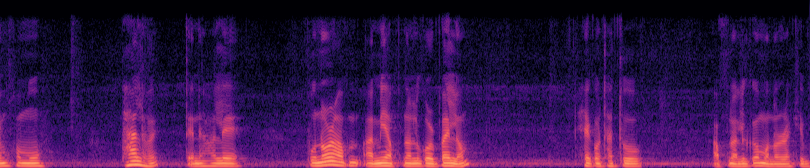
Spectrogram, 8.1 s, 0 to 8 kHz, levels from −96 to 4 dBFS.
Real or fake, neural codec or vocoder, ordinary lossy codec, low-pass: real; none; none; 7.2 kHz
